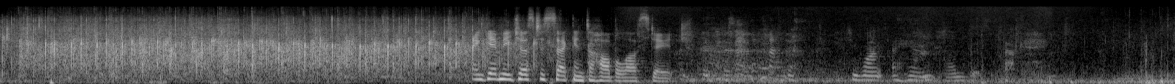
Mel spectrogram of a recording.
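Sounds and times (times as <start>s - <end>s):
large audience clapping welcoming a speaker on stage: 0.0s - 6.2s
speech: 4.7s - 7.8s, 8.5s - 10.3s
laughter: 6.7s - 9.4s.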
